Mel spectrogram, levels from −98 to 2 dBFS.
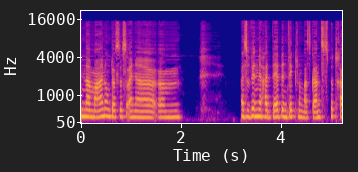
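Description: Throughout, crude rate conversion repeats samples unfiltered, fitting a 44.1 kHz to 48 kHz change. The errors form an inharmonic fizz roughly 25 dB down.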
